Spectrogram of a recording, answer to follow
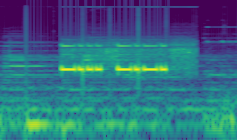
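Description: Electronic telephone-style beeps: two quick runs of short, high tones over a thin, narrow-band hiss, as a sound effect over a low, pulsing electronic music bed.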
